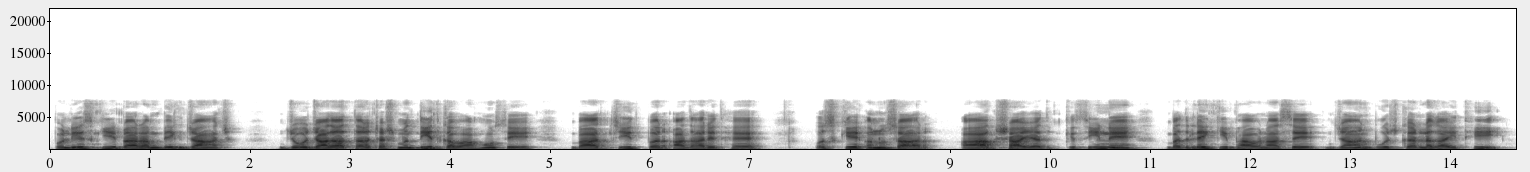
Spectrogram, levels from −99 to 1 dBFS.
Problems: none marked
